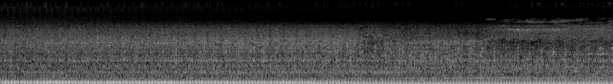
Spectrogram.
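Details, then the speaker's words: Volvo 940 Turbo after fitting a replacement fuel pressure regulator: catches and settles into a steady even idle, a touch high at first from leftover fuel after running rich, no misses or knocks. "she's hiding a little bit high but there would have been loads of extra fuel in the in the manifold and in the cylinders from where it was running so rich"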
